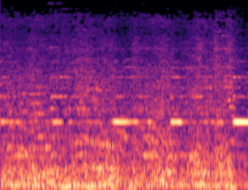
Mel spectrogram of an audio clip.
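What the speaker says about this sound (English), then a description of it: "Here comes our train." A ride train arriving at Disney's Hollywood Studios rumbles and hums loudly and continuously, with a dense low-frequency drone, faint tonal whines and no talk.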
